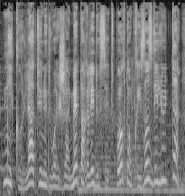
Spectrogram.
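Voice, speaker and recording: A woman's voice: fairly high pitch, expressive, normal speed, lightly acted. A woman playing a caring, firm guardian figure in a French Christmas cartoon, motherly in manner. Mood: stern. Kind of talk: French animated cartoon dubbing. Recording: music behind the voice.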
